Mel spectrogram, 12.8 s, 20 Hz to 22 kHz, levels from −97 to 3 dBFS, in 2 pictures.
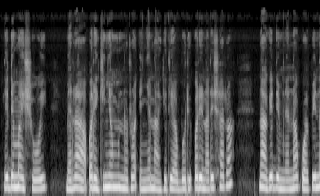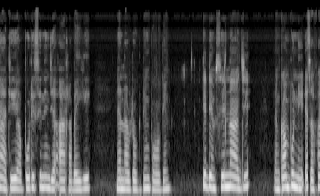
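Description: Speech clip with compressed frames skipped: whole frames, each 26.1 ms long, were lost or rejected by the decoder at 7.81 s (about one frame, roughly 30 ms) and at 11.34 s and 12.54 s (about two frames, roughly 50 ms each). The speech jumps ahead there.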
